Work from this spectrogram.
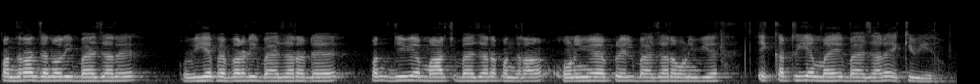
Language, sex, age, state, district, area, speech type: Sindhi, male, 45-60, Maharashtra, Thane, urban, spontaneous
